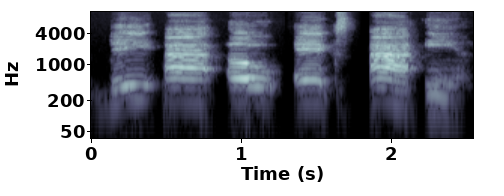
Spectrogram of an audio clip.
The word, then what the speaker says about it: dioxin: where you are dioxane now I want you to pronounce this word di o X I n dachshund dachshund dog saying they sound a lot alike I want you to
